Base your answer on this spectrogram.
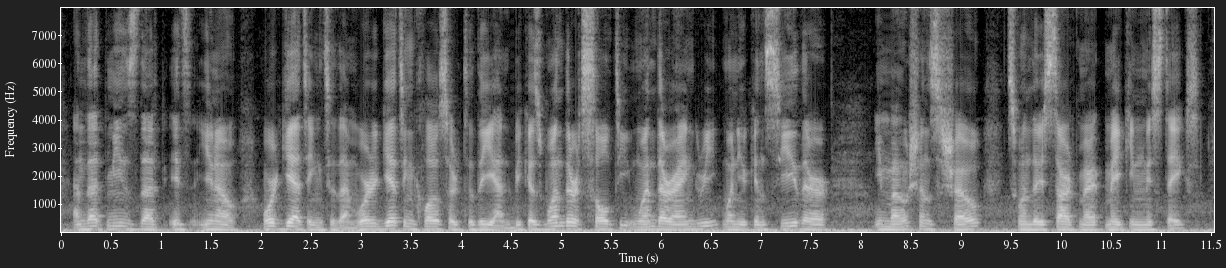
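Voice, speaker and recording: A man with a very deep, low voice speaks at a moderate pace with lively intonation, audible room echo around him. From Ukraine, Kyiv. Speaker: livestreamer. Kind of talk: casual live stream chat. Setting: outdoors on a balcony.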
